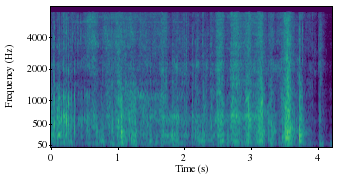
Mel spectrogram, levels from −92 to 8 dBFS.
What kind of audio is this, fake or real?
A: fake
